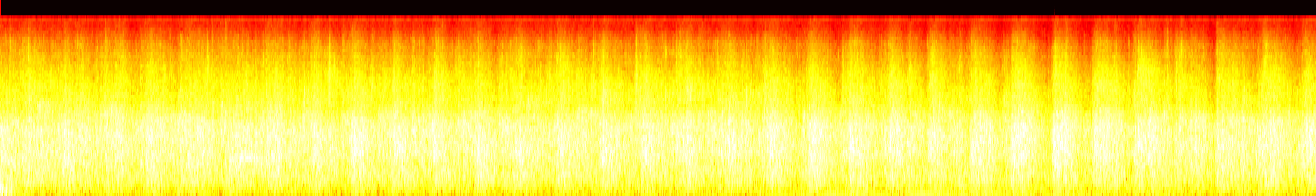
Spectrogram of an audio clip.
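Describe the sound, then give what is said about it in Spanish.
An audience bursts into sustained applause to receive the word of God, a dense, steady wash of many hands clapping for about ten seconds with no voices standing out. “Vamos a recibir la palabra de Dios bien fuerte, con un aplauso.”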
